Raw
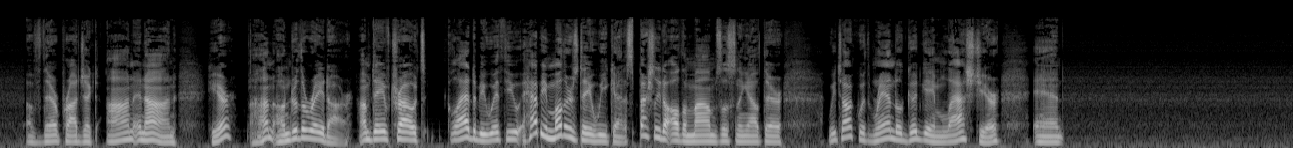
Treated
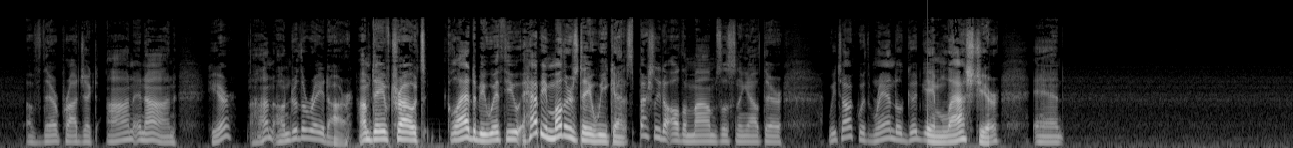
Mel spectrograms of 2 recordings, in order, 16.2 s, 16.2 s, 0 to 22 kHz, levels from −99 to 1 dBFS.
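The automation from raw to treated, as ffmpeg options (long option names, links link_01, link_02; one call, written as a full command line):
ffmpeg -i in.wav -af "asetnsamples=nb_out_samples=441:pad=0,asendcmd='4.18 volume volume 4dB;7.81 volume volume -6dB;11.6 volume volume 4.5dB;12.37 volume volume -5dB',volume=-7dB" out.wav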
